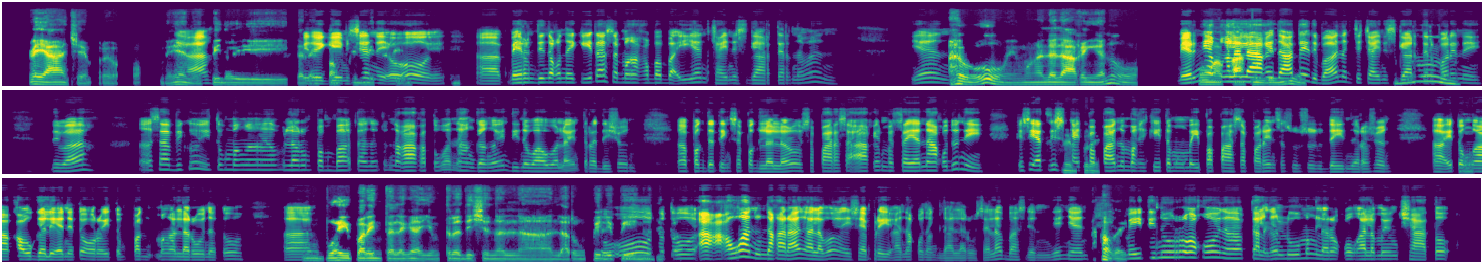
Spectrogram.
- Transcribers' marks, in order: laughing while speaking: "Okey"
- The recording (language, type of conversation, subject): Filipino, podcast, Anong larong kalye ang hindi nawawala sa inyong purok, at paano ito nilalaro?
